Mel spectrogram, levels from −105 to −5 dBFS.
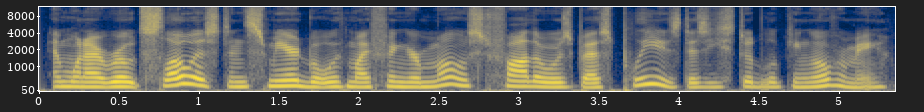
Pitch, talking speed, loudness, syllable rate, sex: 205 Hz, 245 wpm, -16 LUFS, 5.8 syllables/s, female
